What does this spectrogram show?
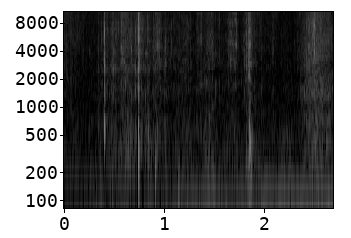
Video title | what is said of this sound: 82 FORGOTTEN GRAVES FOUND! Mahone Ingram Cemetery Vandalism Repair Day 5 | I can hear that there's something pretty far down there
